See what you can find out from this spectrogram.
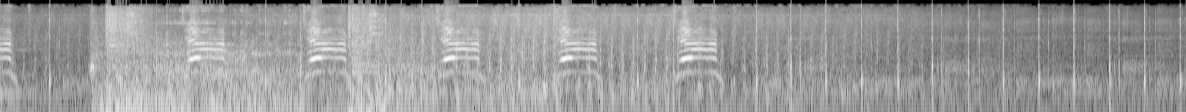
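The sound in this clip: A helicopter in a video game, amid gunfire. A heavy rotor drone is swept by about five swooping whooshes, then gives way to a long run of sharp, evenly spaced shots.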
